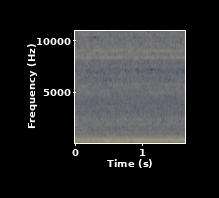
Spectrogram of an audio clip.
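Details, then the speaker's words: Suzuki DA17V 4x2 manual non-turbo minivan climbing Antipolo at night in 3rd gear around 4,000 rpm, three aboard plus tools, aircon on, ECT 84°C, thermostat fitted: a steady, even, high-revving drone with no knocks or misses. The engine pulls healthily, just noisy. "Kaya naman siya, subukan. Ingay lang talaga, 4,000 RPM eh."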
